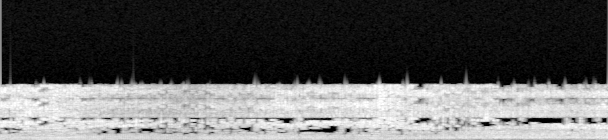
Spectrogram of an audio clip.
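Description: A pack of racing karts with small single-cylinder four-stroke clone engines running at speed around a dirt oval, their engines blending into one continuous sound.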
